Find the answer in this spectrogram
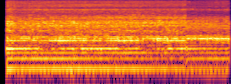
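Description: Thermal fogging machine running in the bed of a pickup truck, giving a steady, even-pitched drone as it puts out white insecticide fog against mosquitoes.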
